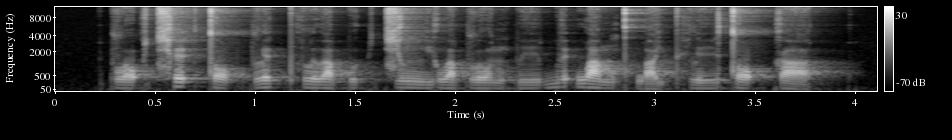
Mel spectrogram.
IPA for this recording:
p l ɔ˨˩ ʔ t͡ɕʰ e˥˩ ʔ t ɔː˨˩ k̚ p l e˥˩ k̚ pʰ l ɯ˧ a̯ p ɯ˨˩ k̚ t͡ɕ ɯ˧ ŋ j u˧ a̯ p l o˧ n p iː˦˥ b e˥˩ ʔ w a˧ m kʰ w a˩˦ j pʰ l iː˦˥ t ɔ˦˥ ʔ k a˨˩ t̚

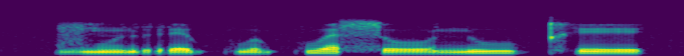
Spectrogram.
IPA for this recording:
v ũ˨ r ɛ˨ kʷ a˨ kʷ a˦ s oː˨ n uː˦ kʰ e˦

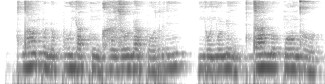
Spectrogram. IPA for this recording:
dˤ ĩ p ʊ ɳ u p u j a k ũ ɡʱ ã z u ɳ a p o r i | j õ j ũ ɳ i | d a n o p ɔ̃ d̪ ʊ

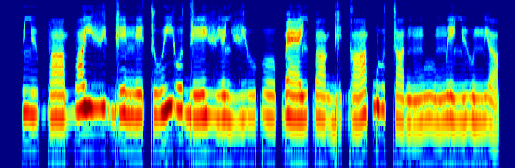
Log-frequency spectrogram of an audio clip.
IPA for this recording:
lʲ u b ɒ b ɒ j vʲ u ɡ e n e t u j o d e vʲ ɒ lʲ vʲ u ɠ o ɓ æ lʲ ɓ ɒ ɡ e ɡ ɒ ɓ u t ɒ d m u m e lʲ u mʲ ɒ

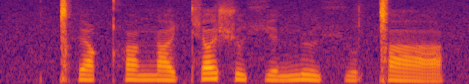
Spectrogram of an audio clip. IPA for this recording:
ǀʰ e qʰ ʉ ŋ a cʰ ɐ ʃ o ç e ŋ ʉ ç u ǀ a

